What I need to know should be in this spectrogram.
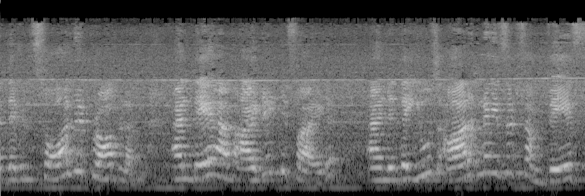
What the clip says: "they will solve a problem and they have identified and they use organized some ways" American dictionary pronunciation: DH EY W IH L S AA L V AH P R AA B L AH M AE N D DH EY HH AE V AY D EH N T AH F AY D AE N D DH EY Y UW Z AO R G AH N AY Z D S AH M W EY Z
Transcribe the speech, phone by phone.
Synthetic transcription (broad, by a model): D EY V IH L S AA L V AH P R AA B L AH M AE N D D EY HH AE V AY D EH N T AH F AY D AE N D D EY Y UW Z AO R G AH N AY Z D S AH M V EY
